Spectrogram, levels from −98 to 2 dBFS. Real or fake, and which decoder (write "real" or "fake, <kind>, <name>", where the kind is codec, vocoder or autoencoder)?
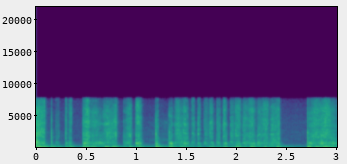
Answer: fake, codec, DAC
